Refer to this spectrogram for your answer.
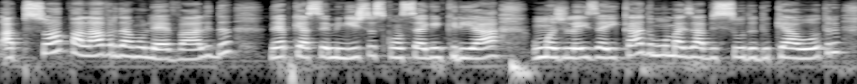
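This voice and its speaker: Very fast, high-pitched speech from a woman with a Brazilian accent, ordinary in pitch variation, on a very clean recording with a silent background. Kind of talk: interview. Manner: animated.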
